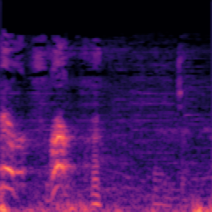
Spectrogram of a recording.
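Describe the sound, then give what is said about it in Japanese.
A few short, sharp dog barks or yips bunched near the start, each a quick tonal burst, followed by quieter background noise. “犬ちゃん”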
